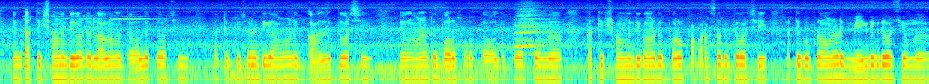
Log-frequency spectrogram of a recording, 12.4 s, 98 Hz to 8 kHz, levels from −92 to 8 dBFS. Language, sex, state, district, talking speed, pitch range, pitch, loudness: Bengali, male, West Bengal, Malda, 230 wpm, 120-130 Hz, 125 Hz, -24 LUFS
